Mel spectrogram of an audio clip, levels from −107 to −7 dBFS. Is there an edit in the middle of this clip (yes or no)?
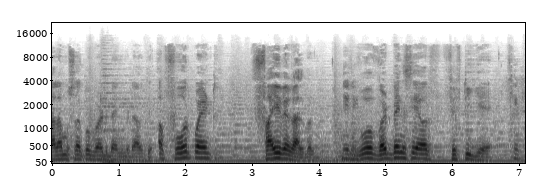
no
